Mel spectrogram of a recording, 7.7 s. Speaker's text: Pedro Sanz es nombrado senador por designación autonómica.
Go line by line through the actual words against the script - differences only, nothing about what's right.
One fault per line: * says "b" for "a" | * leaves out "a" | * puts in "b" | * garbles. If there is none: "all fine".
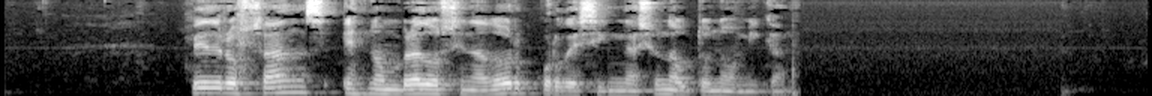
all fine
